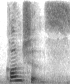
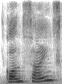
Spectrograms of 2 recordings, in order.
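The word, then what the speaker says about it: conscience: সি ও এন এস সি আই এন সিই কনশনস। কনসন্সেও সি উচ্চারণ হচ্ছে না। তো আমরা তো আমরা কনসন্সটা সিটা বাদ দিয়ে উচ্চারণ করছি। কনসন্স কনসাইনস কিন্তু বলছি না।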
